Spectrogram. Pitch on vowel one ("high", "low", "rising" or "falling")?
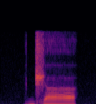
low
